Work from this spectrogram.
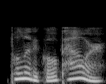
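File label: "political power", English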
